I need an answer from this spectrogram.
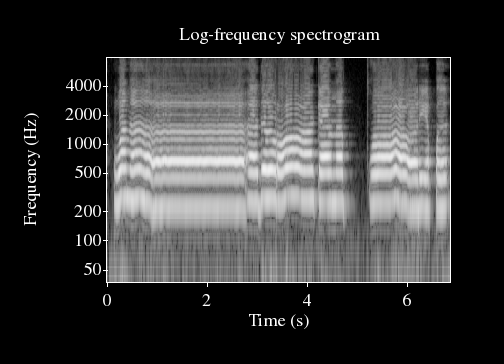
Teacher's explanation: میم کے اوپر مد کرنی ہے، دال میں قلقلہ کرنا ہے، را کو موٹا کرنا ہے اور اس کے بعد را کو لمبا کر کے کاف کو باریک کرنا ہے۔ وما أدراك ما الطارق، یہ اسی طرح جس طرح پہلے الطارق تھا یہاں بھی الطارق اسی طرح پڑھنا ہے، طا کو موٹا کر کے آگے قاف میں سکون کی حالت میں قلقلہ، ٹھیک ہے۔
